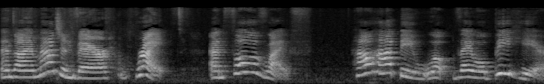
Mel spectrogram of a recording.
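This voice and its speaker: In a put-on character voice, a woman speaks extremely high at a fairly slow pace with very wide pitch swings. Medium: read story.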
